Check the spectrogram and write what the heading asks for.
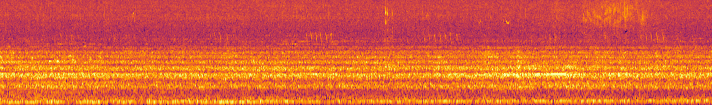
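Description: Distant diesel-hauled freight train crossing a viaduct: a steady low rumble with an even engine drone that holds throughout.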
